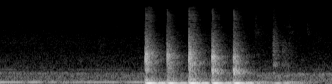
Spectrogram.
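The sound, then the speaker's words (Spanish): Knocking on a door from inside a closed bedroom whose door is blocked by furniture: after a quiet stretch comes a quick burst of several sharp raps, loud and hollow, fading slightly toward the end. “Cuando tocaron por segunda vez lo notamos. Estaban tocando desde adentro de esa recámara frente a las escaleras”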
